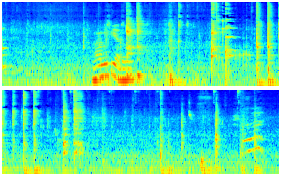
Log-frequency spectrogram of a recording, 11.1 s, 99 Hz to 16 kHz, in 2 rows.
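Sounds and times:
utensils and dishes clinking: 0:02.0 - 0:10.8.

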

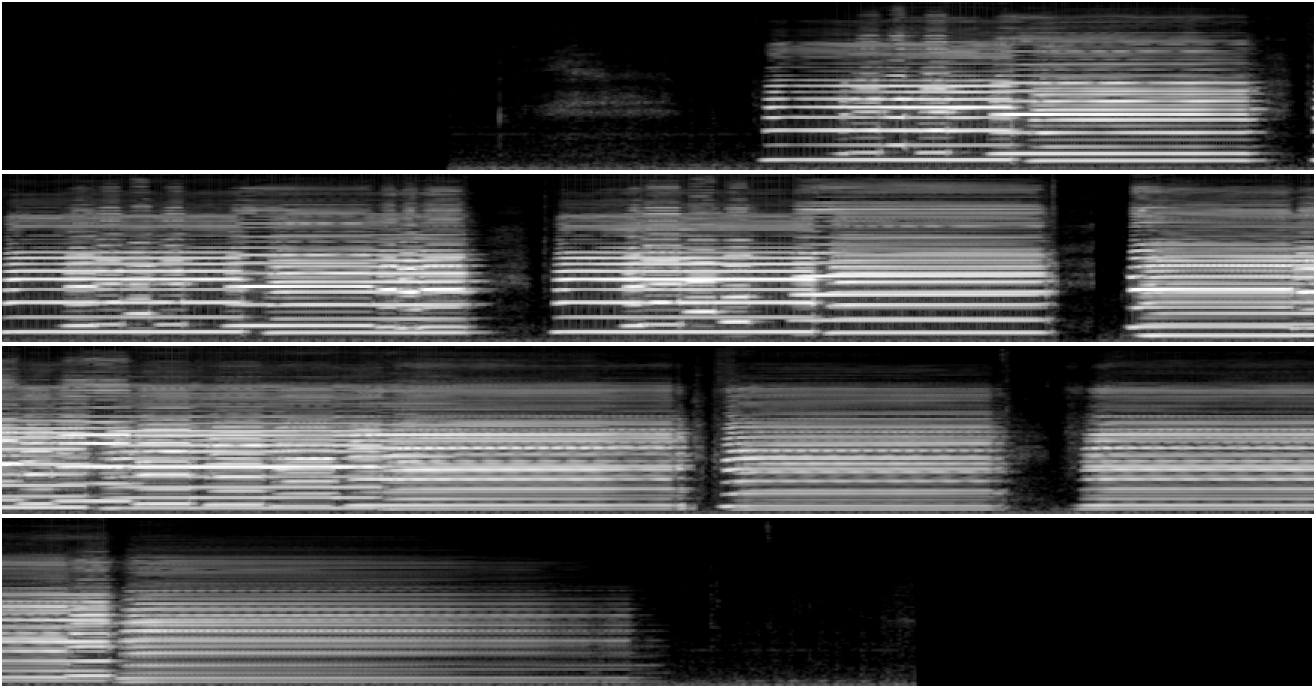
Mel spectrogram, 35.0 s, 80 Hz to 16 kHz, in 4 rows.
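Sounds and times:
melodica playing slow notes: 0:05.0 - 0:30.6.

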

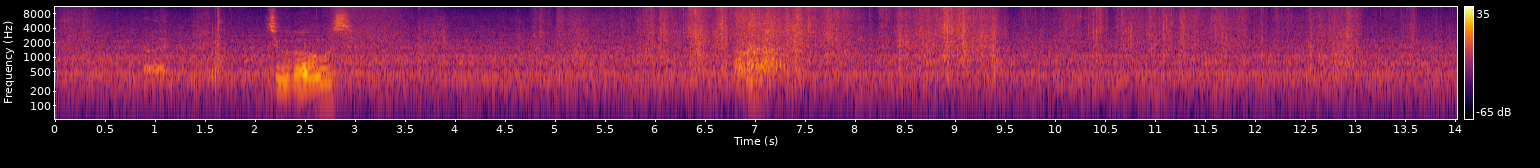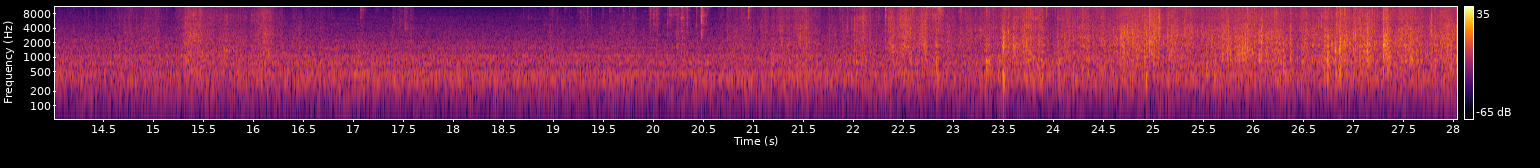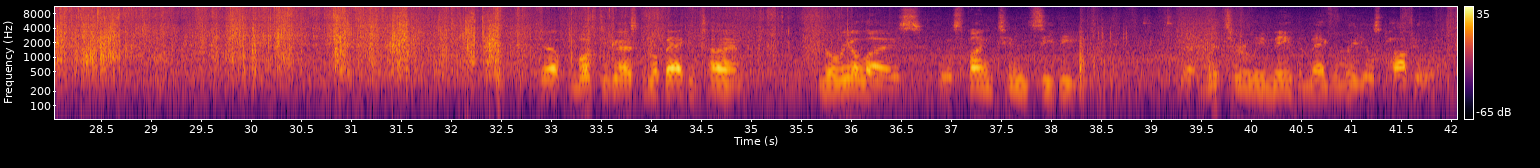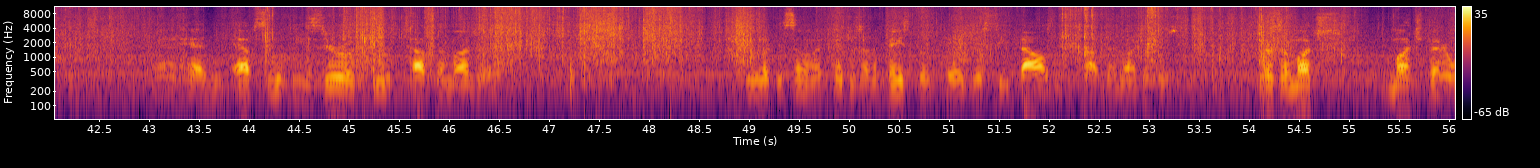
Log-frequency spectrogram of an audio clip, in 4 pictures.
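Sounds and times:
bubble wrap crinkling: 0:04.8 - 0:16.8, 0:19.1 - 0:36.2, 0:40.9 - 0:56.0.

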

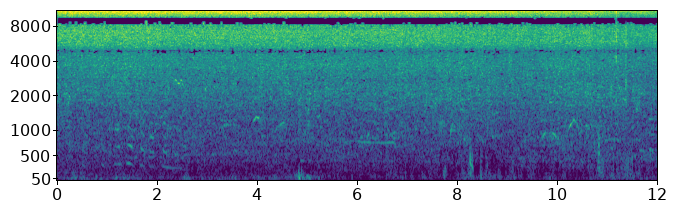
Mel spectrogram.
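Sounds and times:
rushing flowing water: 0:00.0 - 0:12.0
wind rumbling on microphone: 0:04.2 - 0:12.0.

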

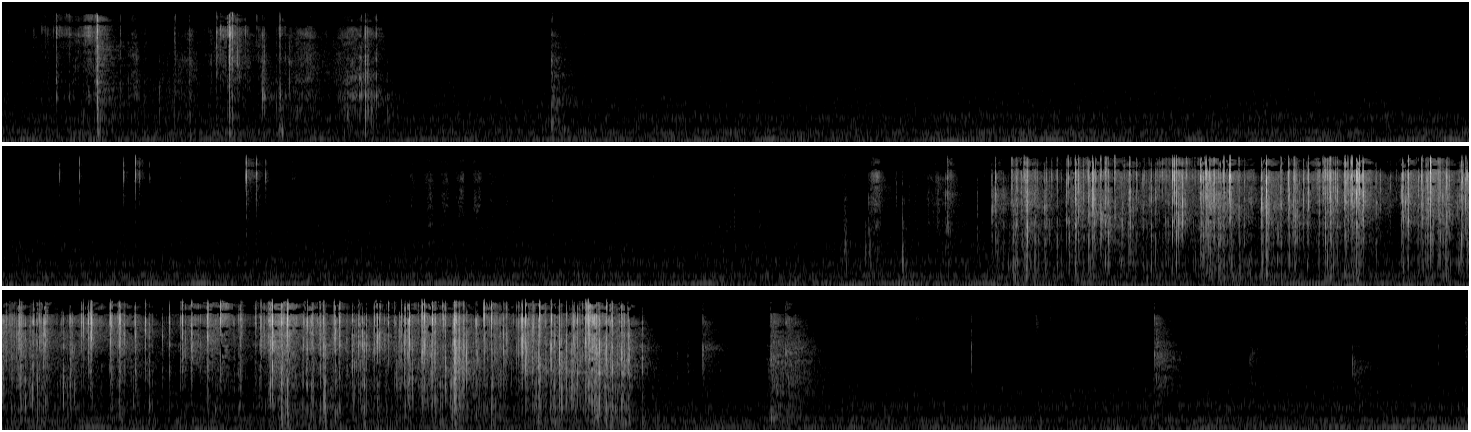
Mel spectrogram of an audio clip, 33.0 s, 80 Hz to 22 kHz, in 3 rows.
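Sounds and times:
faint low hum: 0:00.0 - 0:33.0
paper wrapper tearing and crinkling: 0:00.4 - 0:02.9, 0:17.4 - 0:26.9.

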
